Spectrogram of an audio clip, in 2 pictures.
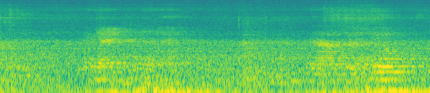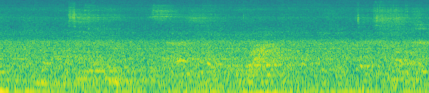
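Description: A young man speaks calmly into a microphone in a large echoing hall.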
